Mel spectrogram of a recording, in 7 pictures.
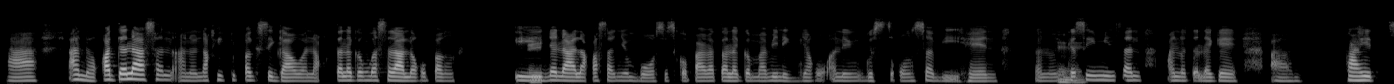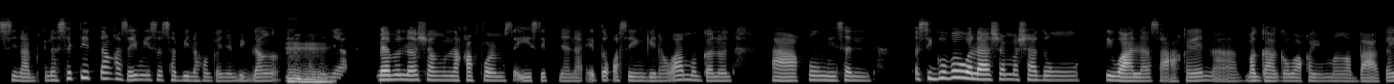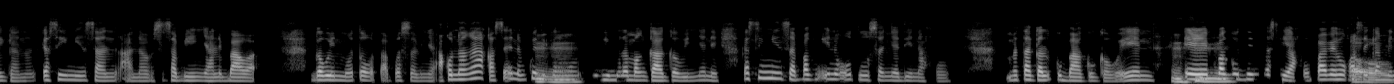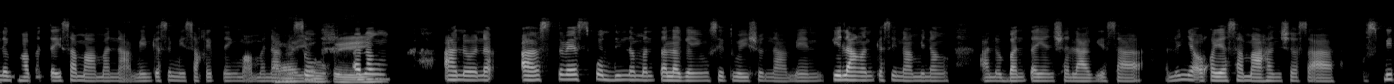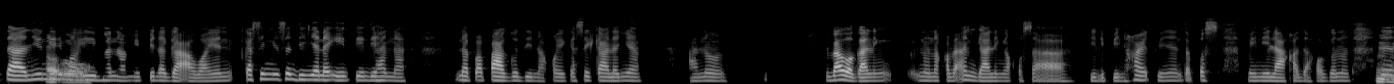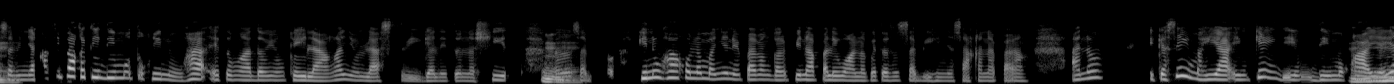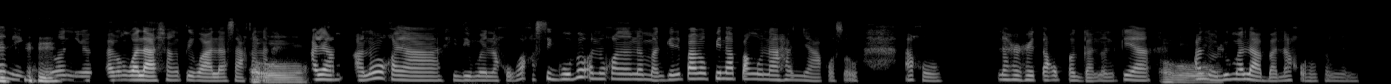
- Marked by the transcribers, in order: "tapos" said as "tas"; other background noise; chuckle
- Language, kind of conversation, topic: Filipino, advice, Paano ko mapapabuti ang komunikasyon namin ng kapatid ko at maiwasan ang hindi pagkakaunawaan?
